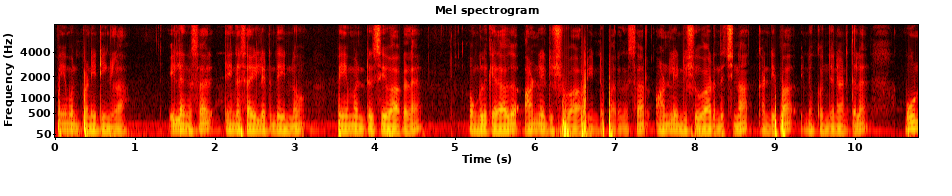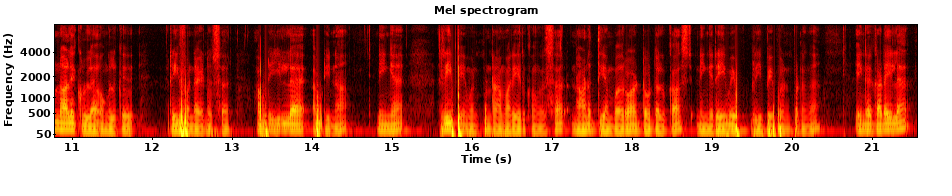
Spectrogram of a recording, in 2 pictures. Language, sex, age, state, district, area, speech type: Tamil, male, 18-30, Tamil Nadu, Mayiladuthurai, urban, spontaneous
